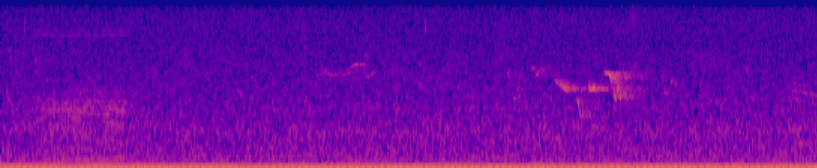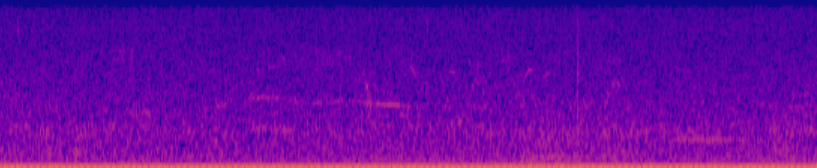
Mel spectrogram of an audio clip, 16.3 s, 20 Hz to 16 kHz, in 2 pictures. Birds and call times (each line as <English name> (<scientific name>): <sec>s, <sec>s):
White-browed Robin-Chat (Cossypha heuglini): 6.1s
